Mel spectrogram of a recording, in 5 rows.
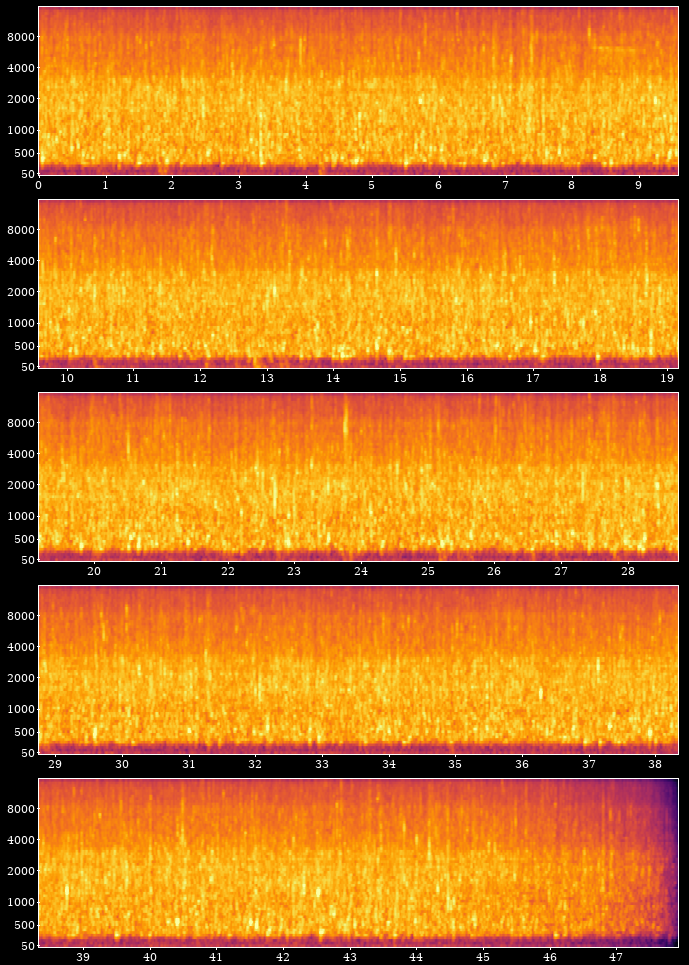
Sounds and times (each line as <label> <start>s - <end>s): Brook, Stream sound 0.0s - 47.9s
